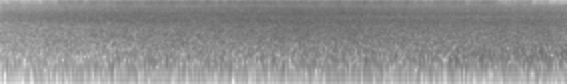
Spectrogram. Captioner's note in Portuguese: sons de ondas do mar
